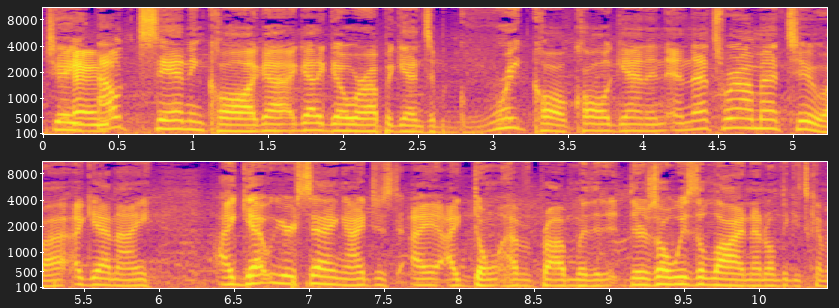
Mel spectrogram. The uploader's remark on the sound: live at Parx Casino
